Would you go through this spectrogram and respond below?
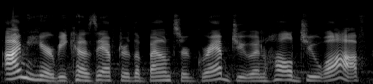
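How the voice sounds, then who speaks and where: A woman's voice: fairly low pitch, expressive, normal speed, bright, forceful tone. A woman acting in an audio comedy as a blunt, unimpressed friend who talks in a teasing, casual way. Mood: wry, skeptical.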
